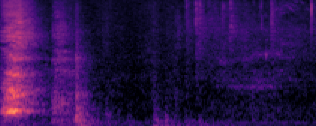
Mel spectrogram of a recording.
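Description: A pet dog gives a few short barks or yips, loudest at the start and then a softer second and third burst, close by indoors, with a brief spoken word.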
